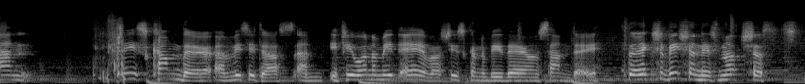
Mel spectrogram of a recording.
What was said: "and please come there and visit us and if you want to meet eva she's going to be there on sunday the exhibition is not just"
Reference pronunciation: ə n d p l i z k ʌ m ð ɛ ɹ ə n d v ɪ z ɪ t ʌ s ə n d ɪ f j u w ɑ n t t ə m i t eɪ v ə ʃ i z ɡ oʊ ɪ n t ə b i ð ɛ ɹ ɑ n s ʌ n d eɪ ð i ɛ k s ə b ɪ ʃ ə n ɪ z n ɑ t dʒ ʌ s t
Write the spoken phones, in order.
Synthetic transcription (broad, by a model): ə n p l i z k ʌ m ð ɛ ɹ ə n v ɪ z ɪ t ʌ s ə n ɪ f j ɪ w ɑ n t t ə m i t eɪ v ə s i z ɡ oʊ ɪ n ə b i ð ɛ ɹ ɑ n s ʌ n d eɪ ð i ɛ k s ə b ɪ ʃ ə n ɪ z n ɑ t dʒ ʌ s t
